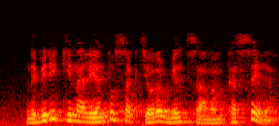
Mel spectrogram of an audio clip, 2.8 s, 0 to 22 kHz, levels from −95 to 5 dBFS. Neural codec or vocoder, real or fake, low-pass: vocoder, 44.1 kHz, 128 mel bands every 512 samples, BigVGAN v2; fake; 7.2 kHz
